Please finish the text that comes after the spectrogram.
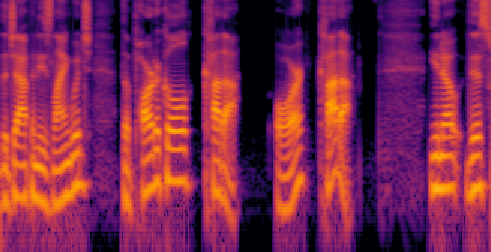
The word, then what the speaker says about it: から: And the answer to that question we just asked, it lies in this single really powerful particle, kada, pronounced kada.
